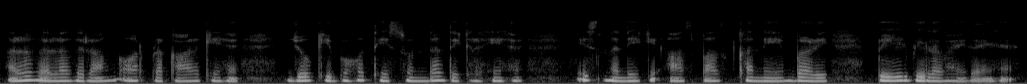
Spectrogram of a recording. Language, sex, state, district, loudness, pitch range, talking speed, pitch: Hindi, female, Uttar Pradesh, Muzaffarnagar, -32 LUFS, 155-180 Hz, 145 wpm, 165 Hz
